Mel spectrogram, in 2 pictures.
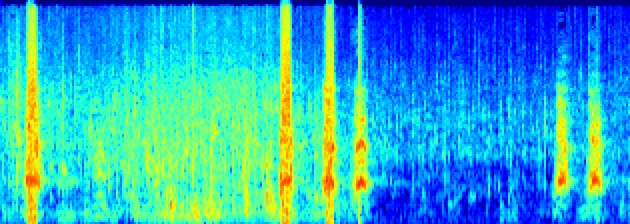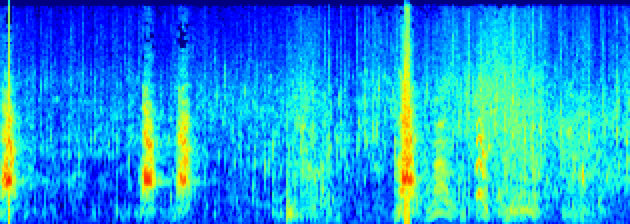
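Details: Beagle/Dachshund family dogs, including a Red Bone Dachshund named Zeenie, playing in water; scattered sharp barks singly and in pairs amid splashing, with a human voice near the start.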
